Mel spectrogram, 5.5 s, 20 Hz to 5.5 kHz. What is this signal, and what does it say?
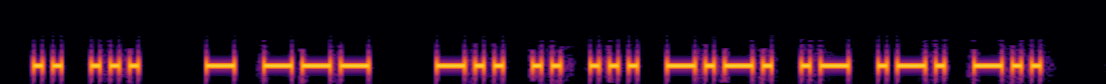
Morse code, heard as a keyed tone, about 25 wpm, 600 Hz. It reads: IS TO DISCARD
